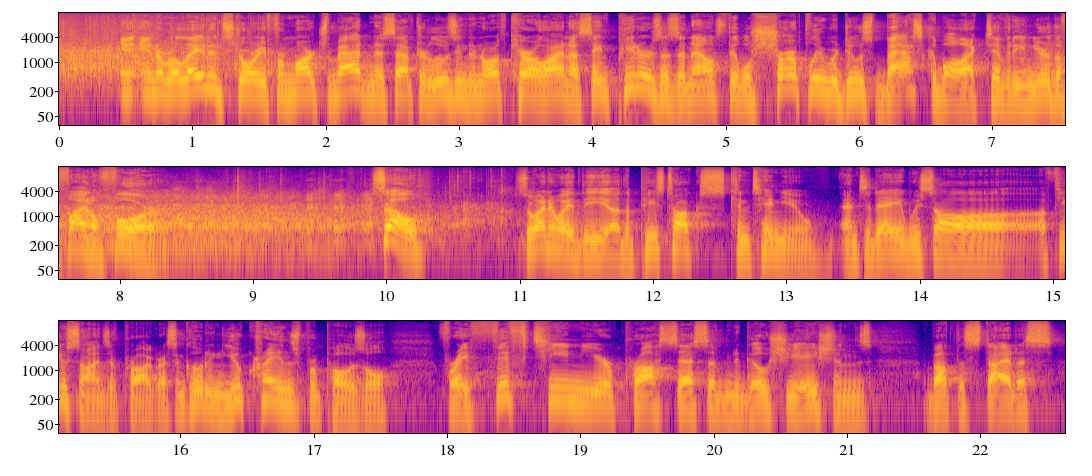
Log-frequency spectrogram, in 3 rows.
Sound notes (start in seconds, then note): 0.0 applause; 7.4 laughter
